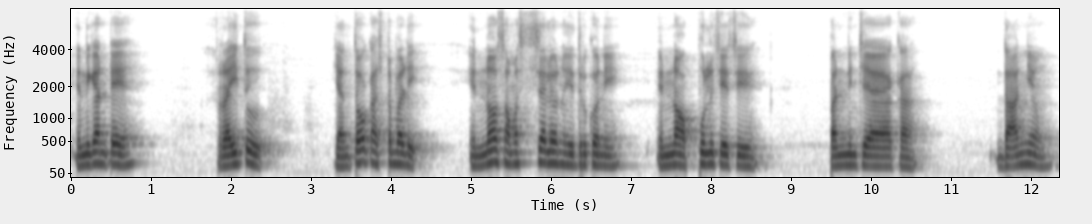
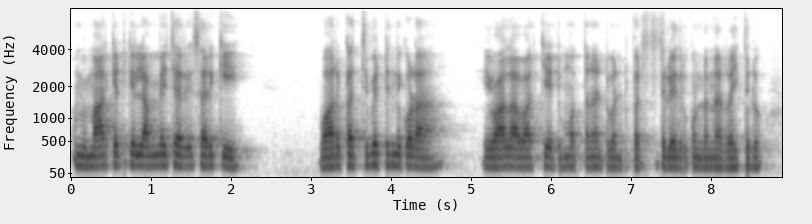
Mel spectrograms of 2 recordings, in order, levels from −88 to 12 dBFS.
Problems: constant background noise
